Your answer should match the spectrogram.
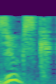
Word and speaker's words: Zoosk: They're Z-O-O-S-K, so how else would you pronounce it? Zooks.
